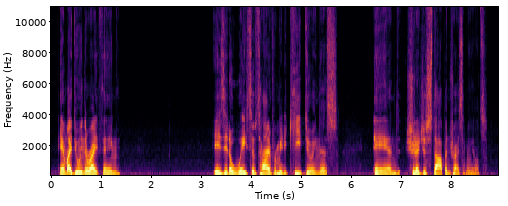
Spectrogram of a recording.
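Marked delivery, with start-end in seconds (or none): none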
